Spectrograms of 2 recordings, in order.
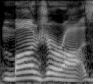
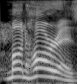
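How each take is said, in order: First: The J is pronounced as an English J sound. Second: The J is not pronounced as an English J. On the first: The speaker calls it wrong. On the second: The speaker calls it right.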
